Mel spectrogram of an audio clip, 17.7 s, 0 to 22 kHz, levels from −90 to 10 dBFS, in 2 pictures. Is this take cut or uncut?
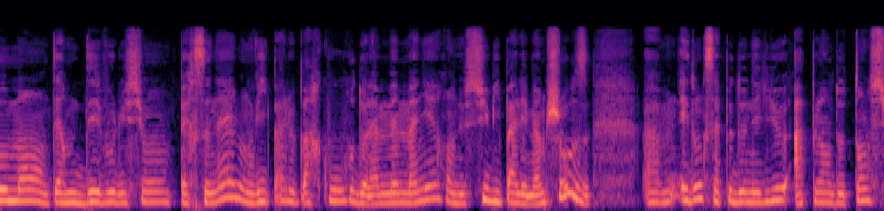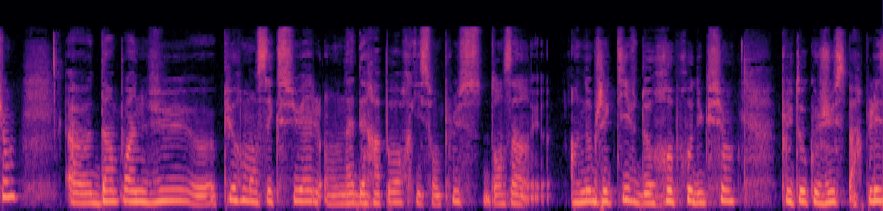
uncut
